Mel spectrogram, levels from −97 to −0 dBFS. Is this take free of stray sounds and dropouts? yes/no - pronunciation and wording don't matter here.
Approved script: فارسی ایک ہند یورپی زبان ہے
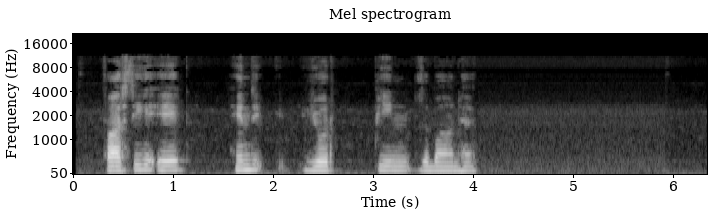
yes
